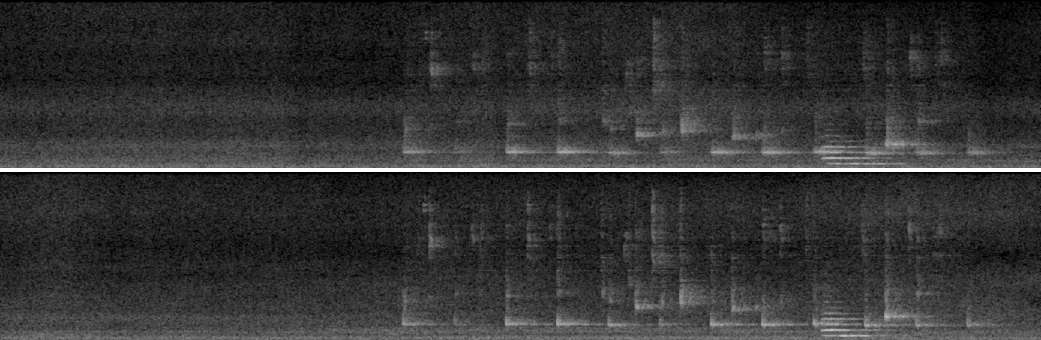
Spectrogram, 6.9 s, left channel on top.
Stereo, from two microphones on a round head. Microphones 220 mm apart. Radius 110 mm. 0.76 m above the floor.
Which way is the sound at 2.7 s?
85° right.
